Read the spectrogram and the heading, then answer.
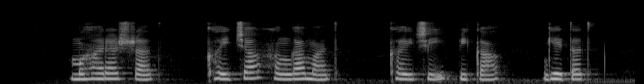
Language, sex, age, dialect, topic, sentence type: Marathi, female, 41-45, Southern Konkan, agriculture, question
